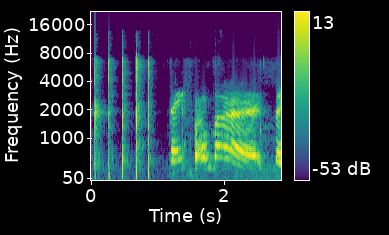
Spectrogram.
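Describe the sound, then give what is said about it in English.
Five sharp hand claps in a quick, steady rhythm, fairly loud and crisp, clapping for a comedian guest on an interview, followed by a person talking. “Okay, I'll clap for you.”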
